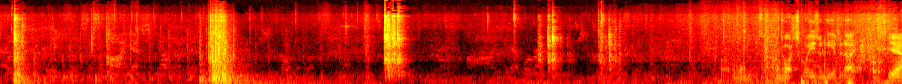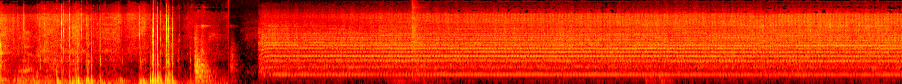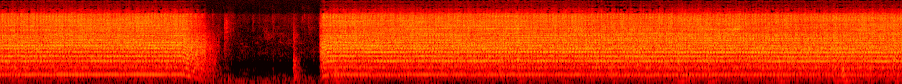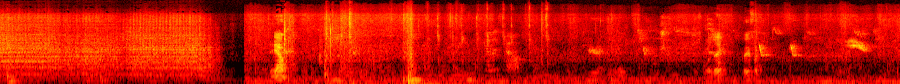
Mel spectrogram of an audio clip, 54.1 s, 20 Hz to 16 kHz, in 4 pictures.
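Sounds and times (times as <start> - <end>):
small motor whining: 17.4 - 30.4, 31.9 - 44.0.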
